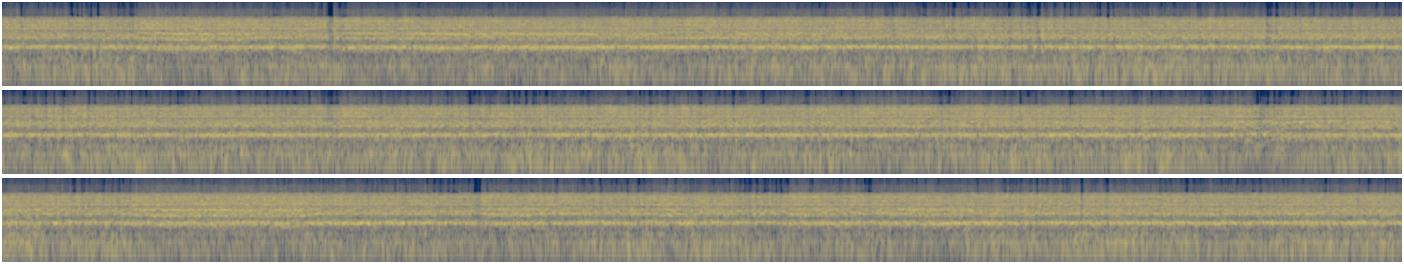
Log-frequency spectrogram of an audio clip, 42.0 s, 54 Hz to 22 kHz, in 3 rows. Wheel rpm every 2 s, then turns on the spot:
220, 220, 210, 220, 230, 230, 230, 230, 230, 230, 230, 230, 220, 190, 220, 220, 230, 230, 220, 220, 230.
none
